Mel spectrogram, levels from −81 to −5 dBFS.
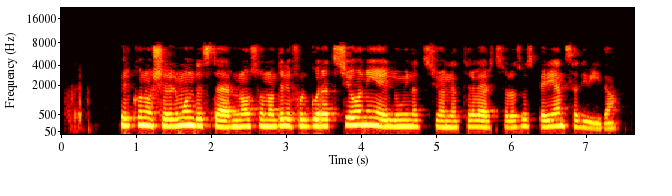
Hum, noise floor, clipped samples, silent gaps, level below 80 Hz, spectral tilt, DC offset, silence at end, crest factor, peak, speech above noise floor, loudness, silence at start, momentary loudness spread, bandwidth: none; -54 dBFS; under 0.1%; none; -56 dBFS; -5.5 dB/octave; under 0.1%; 0.25 s; 16 dB; -4 dBFS; 36 dB; -19 LUFS; 0.2 s; 8 LU; 8 kHz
